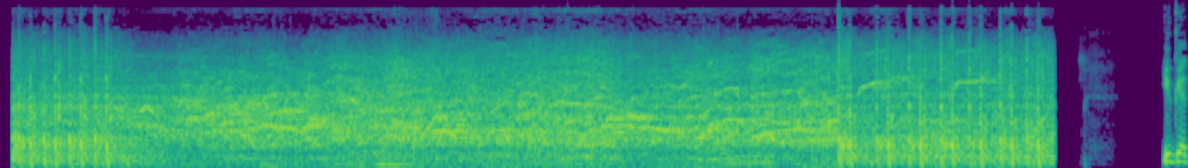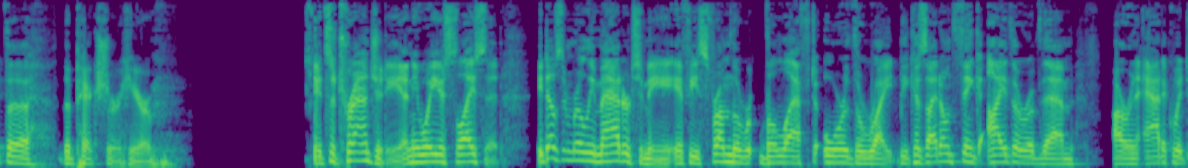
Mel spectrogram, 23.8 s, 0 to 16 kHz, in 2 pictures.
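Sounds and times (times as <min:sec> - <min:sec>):
gunshots in a video recorded during a shooting: 0:00.1 - 0:02.0, 0:08.3 - 0:10.6
crowd noise: 0:00.1 - 0:10.6
speech: 0:11.6 - 0:13.7, 0:15.0 - 0:23.7.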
